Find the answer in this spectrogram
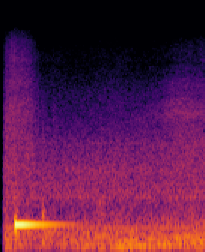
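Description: A single low electronic chime rings out and dies away within about half a second, over the steady road noise of a moving car's cabin.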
